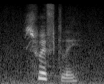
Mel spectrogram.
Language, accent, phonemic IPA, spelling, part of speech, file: English, US, /ˈswɪftli/, swiftly, adverb, En-us-swiftly.ogg
- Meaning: In a swift manner; quickly; with quick motion or velocity; fleetly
